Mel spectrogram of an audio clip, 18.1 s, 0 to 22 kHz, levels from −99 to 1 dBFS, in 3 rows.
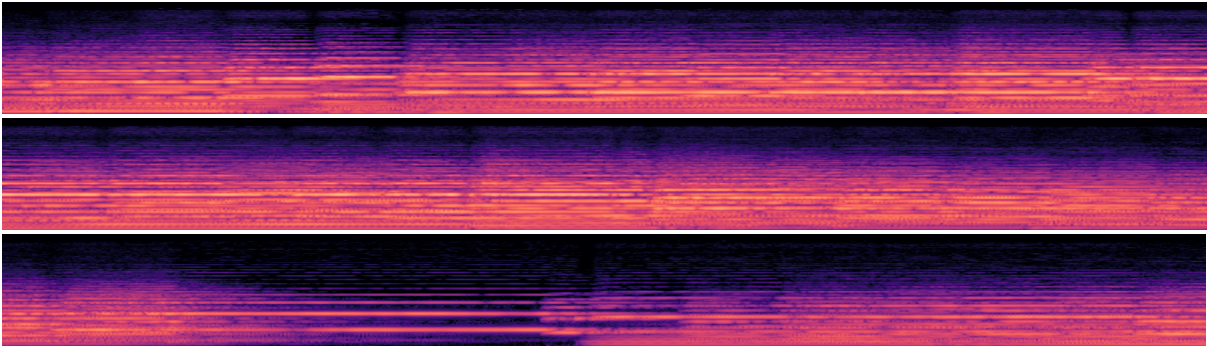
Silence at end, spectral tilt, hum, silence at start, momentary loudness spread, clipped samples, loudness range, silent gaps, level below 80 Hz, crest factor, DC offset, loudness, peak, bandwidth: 0 s; -6 dB/octave; none; 0 s; 14 LU; under 0.1%; 13 LU; none; -48 dBFS; 14 dB; under 0.1%; -21 LUFS; -8 dBFS; 9.2 kHz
